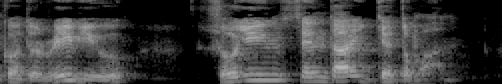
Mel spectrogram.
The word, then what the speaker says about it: Jetman: Hello, Brian the Fanboy here, and today I'm going to review Choujin Sentai Jettoman. Well, actually, it's written as Choujin Sentai Jetman, but I'm going to say the way it's pronounced.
